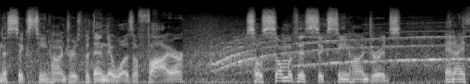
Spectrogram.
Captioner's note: sirens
